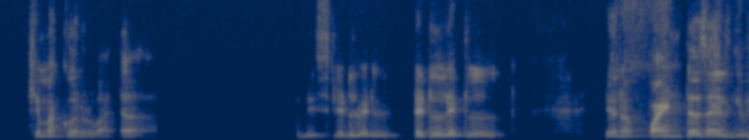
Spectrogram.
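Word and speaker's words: किमकुर्वत: And Hindi speakers must remember that the Akara, the is always present in Sanskrit. So it is not Kim Kurvata. In Hindi, if you are reading that word, it will be Kim Kurvata, but the Ma is carried forward. Kimakurvata.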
